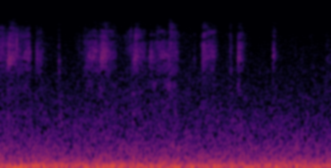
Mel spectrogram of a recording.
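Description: Faint handwriting, a pen scratching out many short strokes against a soft hiss of background noise.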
